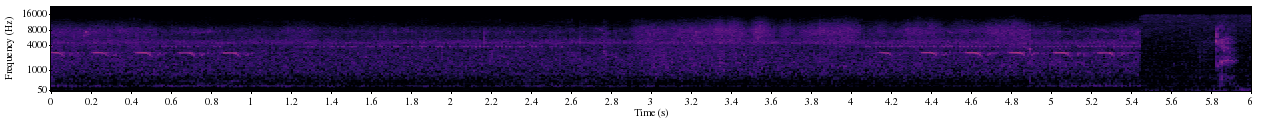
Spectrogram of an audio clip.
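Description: Faint outdoor ambience with a bird calling two short runs of quick repeated chirps, one at the start and one about four seconds in; the background drops away shortly before the end.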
